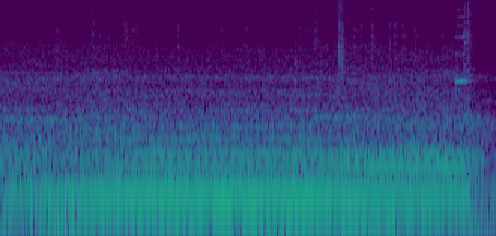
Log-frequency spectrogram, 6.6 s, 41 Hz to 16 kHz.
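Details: Small microwave powered from the BLUETTI Elite 100 V2 power station battery, unplugged from grid: steady even low hum with fan whir, no pitch change, cuts off cleanly; working normally.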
